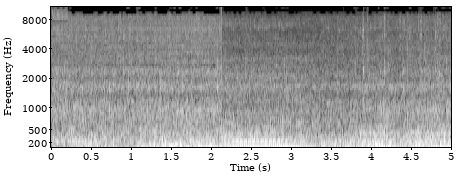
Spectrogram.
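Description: Mahindra Thar's engine running at low revs as the SUV is eased forward through deep river water after sinking in. Its low note grows stronger about two seconds in, over a constant rush of noise.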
